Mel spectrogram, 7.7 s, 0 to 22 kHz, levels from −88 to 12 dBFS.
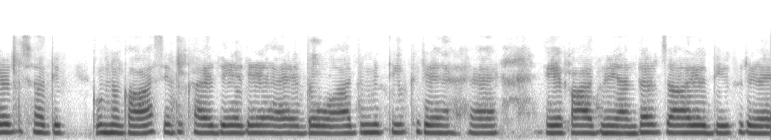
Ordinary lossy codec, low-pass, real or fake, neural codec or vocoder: none; none; fake; codec, 16 kHz, 2 kbps, FreqCodec, smaller model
